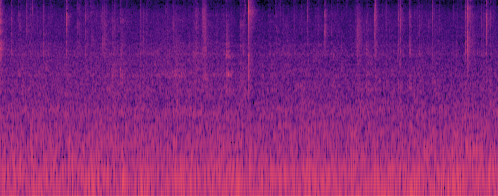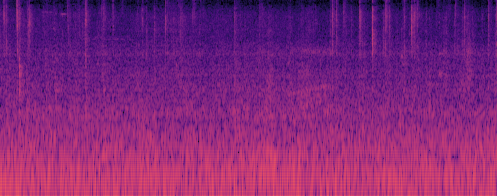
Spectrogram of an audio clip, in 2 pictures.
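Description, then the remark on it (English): Heavy rain falls steadily, a dense continuous hiss with scattered sharper drop impacts across the whole stretch, no voices, at a moderate, even level. “Ooh, the rain is getting stronger.”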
